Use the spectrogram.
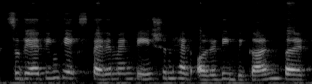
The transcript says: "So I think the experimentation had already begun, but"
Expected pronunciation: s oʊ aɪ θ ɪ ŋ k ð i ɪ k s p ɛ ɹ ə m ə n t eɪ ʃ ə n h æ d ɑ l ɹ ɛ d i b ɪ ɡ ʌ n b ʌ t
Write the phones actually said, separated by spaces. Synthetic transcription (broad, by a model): s oʊ aɪ t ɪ ŋ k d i ɪ k s p ɛ ɹ ə m ə n t eɪ ʃ ə n h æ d ɑ l ɹ ɛ d i b ɪ ɡ ʌ n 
